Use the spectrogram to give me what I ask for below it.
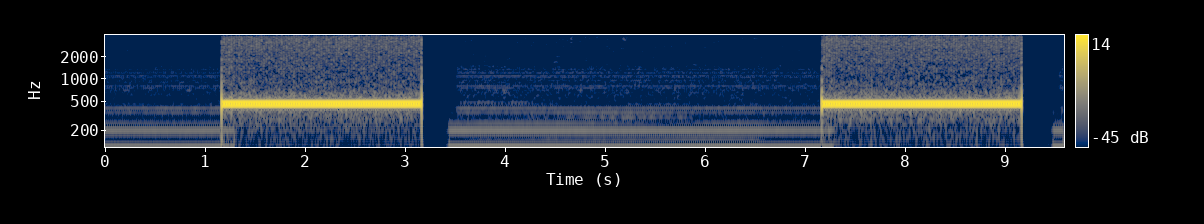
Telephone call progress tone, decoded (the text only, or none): ringback tone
